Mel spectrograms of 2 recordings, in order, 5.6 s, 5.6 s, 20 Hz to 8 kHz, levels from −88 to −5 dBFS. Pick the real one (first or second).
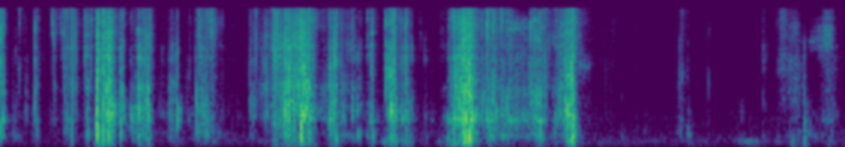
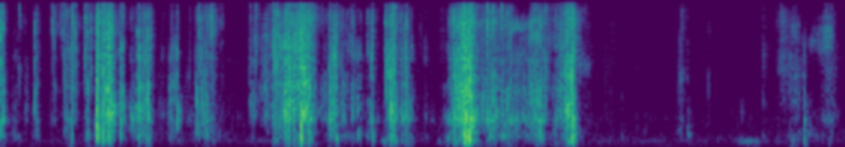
second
